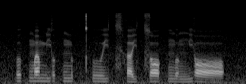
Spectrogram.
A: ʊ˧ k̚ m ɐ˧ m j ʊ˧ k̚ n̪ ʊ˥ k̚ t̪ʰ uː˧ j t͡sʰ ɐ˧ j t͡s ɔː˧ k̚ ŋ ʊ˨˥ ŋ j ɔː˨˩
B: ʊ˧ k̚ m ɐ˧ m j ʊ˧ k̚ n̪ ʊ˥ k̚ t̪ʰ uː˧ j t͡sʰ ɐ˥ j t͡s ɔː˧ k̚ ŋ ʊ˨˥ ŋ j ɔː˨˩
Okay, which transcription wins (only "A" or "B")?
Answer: A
